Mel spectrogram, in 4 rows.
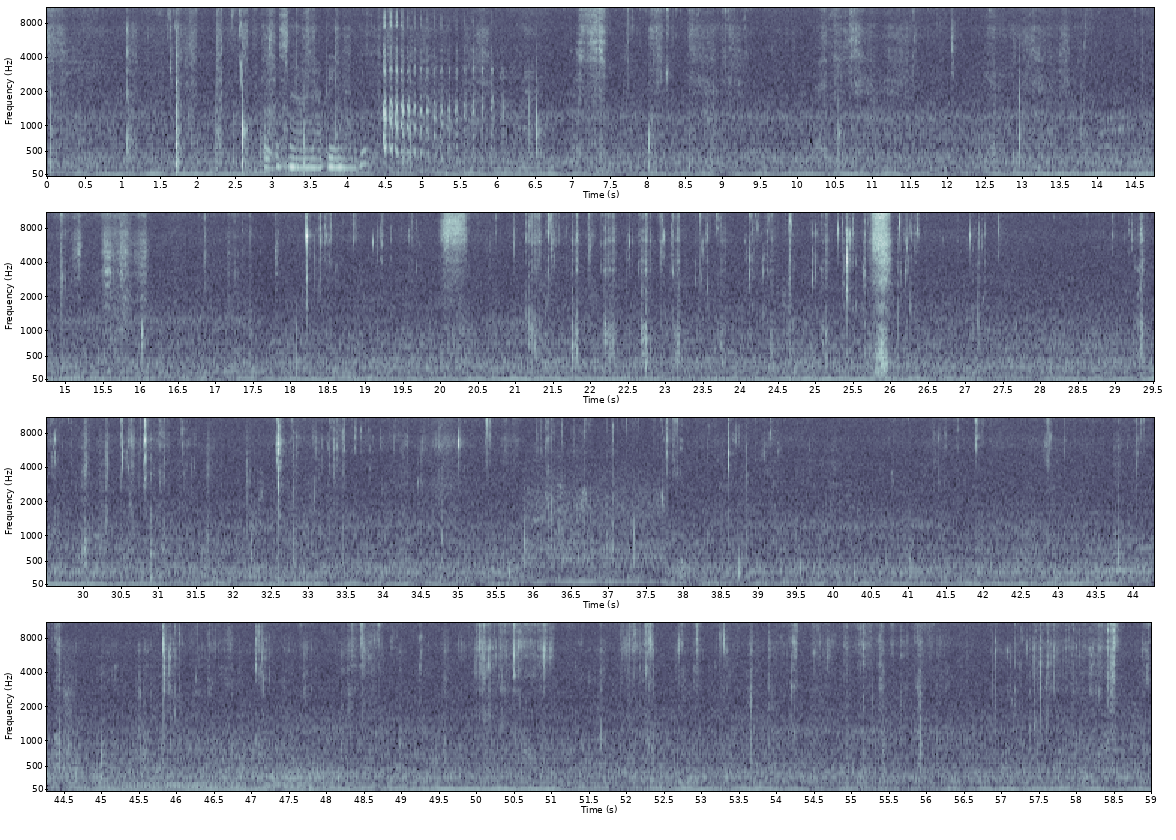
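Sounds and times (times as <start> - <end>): person chewing food: 16.8 - 26.4, 27.0 - 27.6, 28.9 - 35.8, 42.8 - 59.0.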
